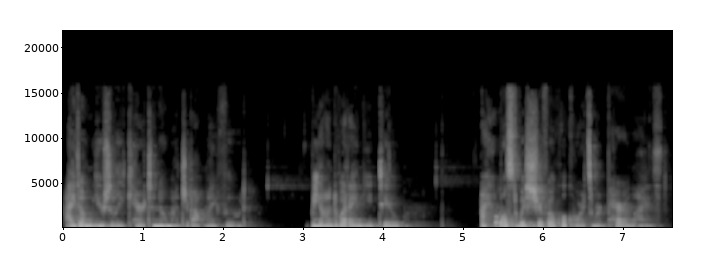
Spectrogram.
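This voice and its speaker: A woman's voice: medium pitch, animated, moderate pace, darkish tone. Coy echoing ancient vampire woman, often whispering, acted by a woman. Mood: smug, musing. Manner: coy, breathy murmurs that often drop to a whisper. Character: ancient predatory female vampire, playfully menacing, smugly teasing her captive. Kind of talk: intimate ASMR roleplay acting. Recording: roomy cave-like echo.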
